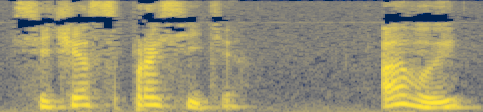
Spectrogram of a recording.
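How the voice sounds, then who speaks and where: A man narrating a scripted language course, calmly prompting the listener to repeat phrases. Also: sits high, breathy edge. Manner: calm prompting, gives cues then pauses. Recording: dull lo-fi tape recording.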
